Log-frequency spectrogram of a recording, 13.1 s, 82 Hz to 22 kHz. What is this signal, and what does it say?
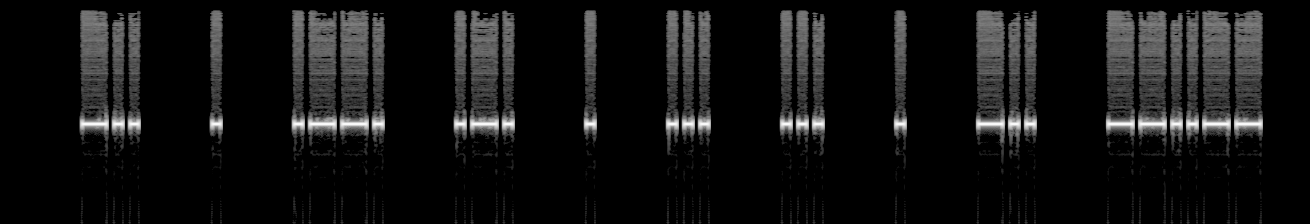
Morse code, heard as a keyed tone, about 15 wpm, spaced as for 8 wpm, 1000 Hz. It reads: DEPRESSED,
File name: qotdfiles / 8wpm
